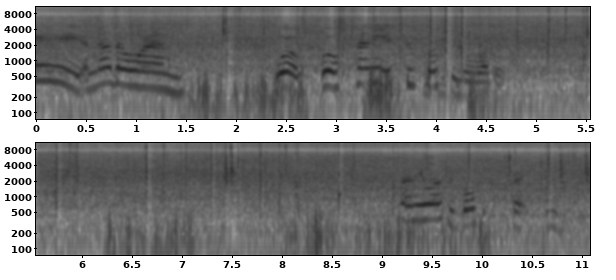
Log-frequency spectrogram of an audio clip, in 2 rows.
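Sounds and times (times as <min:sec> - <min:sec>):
fish flopping in a net: 0:00.6 - 0:09.1.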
